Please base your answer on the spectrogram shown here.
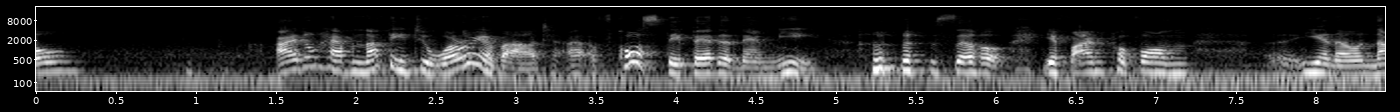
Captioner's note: laughs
